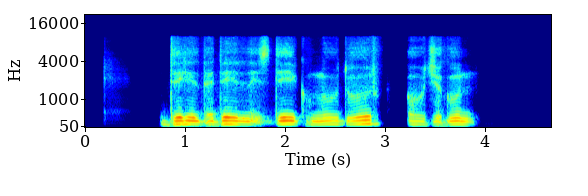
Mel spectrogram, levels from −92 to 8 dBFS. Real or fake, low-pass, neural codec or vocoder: fake; 9.9 kHz; codec, 16 kHz in and 24 kHz out, 0.9 kbps, LongCat-Audio-Codec, four codebook decoder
